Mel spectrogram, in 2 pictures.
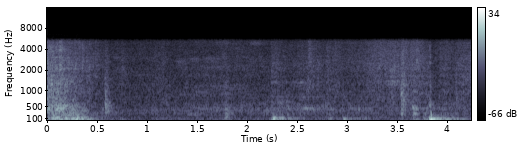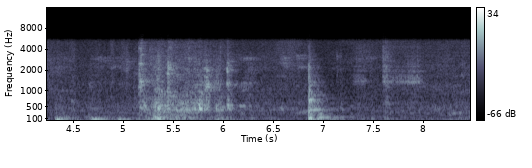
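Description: Light knocks and rustling as things are moved about in wooden kitchen cabinets, with a longer scraping stretch a little past the middle and a sharp click near the end.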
